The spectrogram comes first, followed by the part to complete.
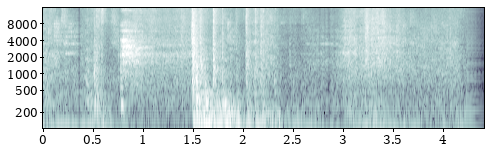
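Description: A hard plastic kiddie pool being handled on its stack, giving one heavy, dull thud about a second and a half in, over a steady low hum.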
